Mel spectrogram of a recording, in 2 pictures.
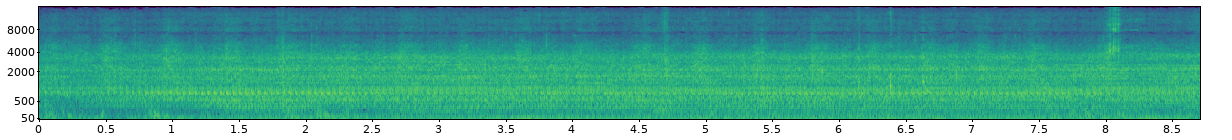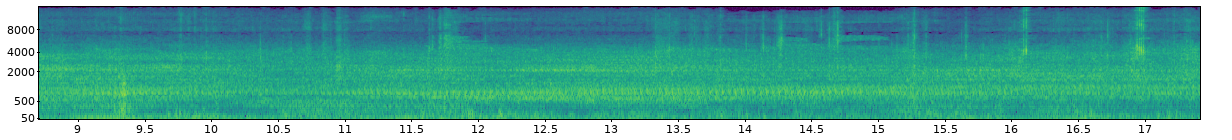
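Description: An engine running steadily aboard a fishing boat: a constant drone with a steady hum, and a light knock about nine seconds in.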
